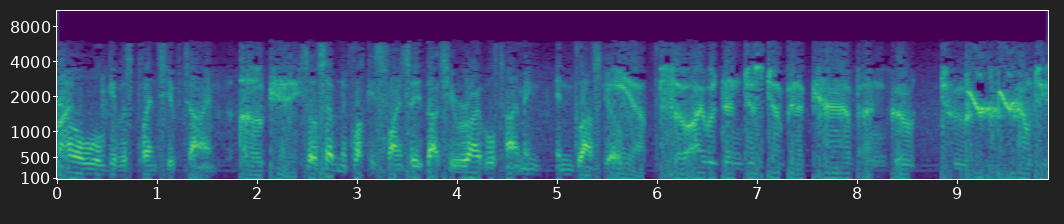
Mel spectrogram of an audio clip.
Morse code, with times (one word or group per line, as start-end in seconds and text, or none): none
